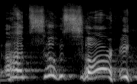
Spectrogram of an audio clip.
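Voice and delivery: high, loud, slow crying apology; imitated tearful parent; mock wailing sympathy. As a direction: cry it out in sympathy. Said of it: "I'm like".

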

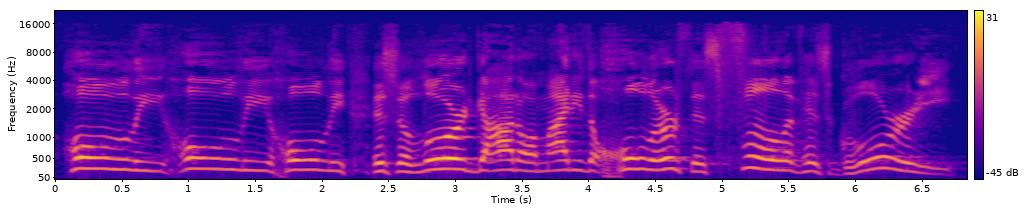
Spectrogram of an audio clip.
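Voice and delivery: angels crying out. Acted. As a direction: lift it like angels in the temple. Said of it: "they're crying".

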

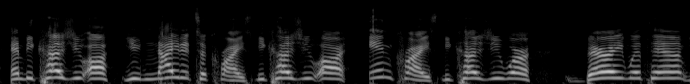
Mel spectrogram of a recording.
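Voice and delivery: sermon building to a loud climax; forceful preaching. Real, not acted. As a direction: pile up each phrase, then shout the last.

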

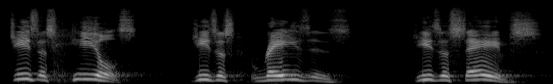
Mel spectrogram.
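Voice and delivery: each word slow and weighty; slow proclamation. Acted. Pastor closing the message to congregation, slow proclamation. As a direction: hammer home each name and verb.

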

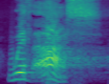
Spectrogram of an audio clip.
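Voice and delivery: normal talking voice

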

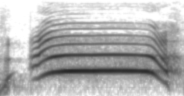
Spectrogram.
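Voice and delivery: sudden high, very loud yelp of alarm; wasp panic yell. Retold or imitated. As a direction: shriek like a wasp just buzzed past. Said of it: "I think he just goes".

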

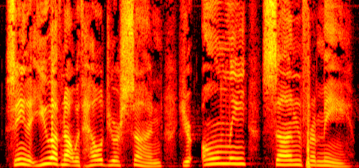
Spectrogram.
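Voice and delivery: loud, driving sermon build; fiery preacher retelling Abraham; preaching at full force. Acted. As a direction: preach it hard and urgent. Preaches the story with rising force.

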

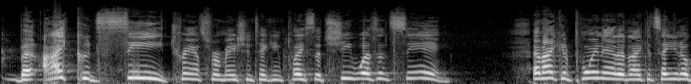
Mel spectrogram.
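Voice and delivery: fervent pulpit build; preaching at full force. Acted. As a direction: drive it home to the congregation.

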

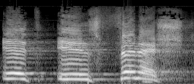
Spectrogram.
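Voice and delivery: Jesus crying out from the cross, high and slow. Acted. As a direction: call it out high and drawn. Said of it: "he cries out".

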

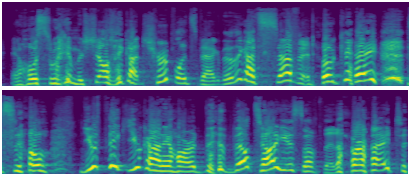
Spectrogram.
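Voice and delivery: loud and high, laughing as he builds it up; laughing loudly to the congregation about the big family, excited; laughing excitement. Real, not acted. Pastor teasing the parents of seven in front of church, loud laughing excitement.

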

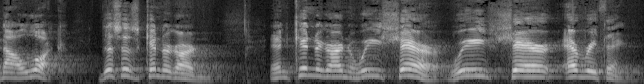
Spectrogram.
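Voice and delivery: a hint of a firm teacher; lightly voiced kindergarten teacher, instructing. A narrator's reading. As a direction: lightly play a teacher, stretching the final words.

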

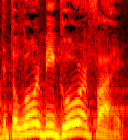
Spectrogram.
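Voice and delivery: usual speaking voice

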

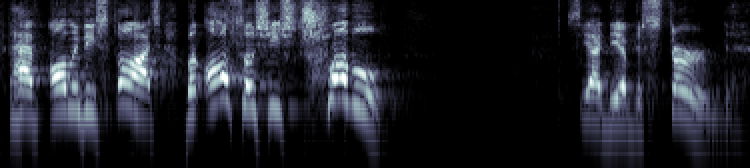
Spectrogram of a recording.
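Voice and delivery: ordinary talk

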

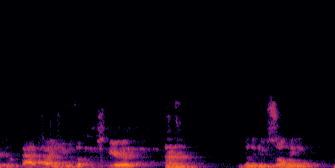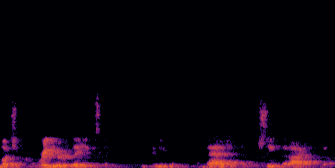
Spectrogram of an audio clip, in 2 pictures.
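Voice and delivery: ordinary talk

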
